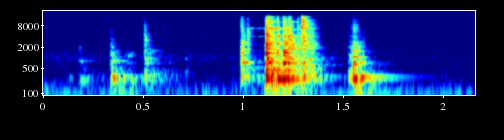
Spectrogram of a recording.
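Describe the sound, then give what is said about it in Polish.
Standard wrenches from a car tool set are tossed in with sharp metallic clinks: a few light jangling hits, then one louder, longer rattling clatter in the middle and a last clink, with no talk. “To standardowe klucze, więc ci wrzucam.”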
